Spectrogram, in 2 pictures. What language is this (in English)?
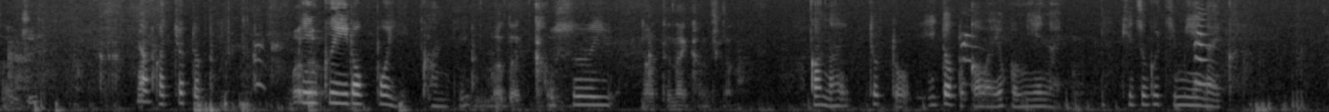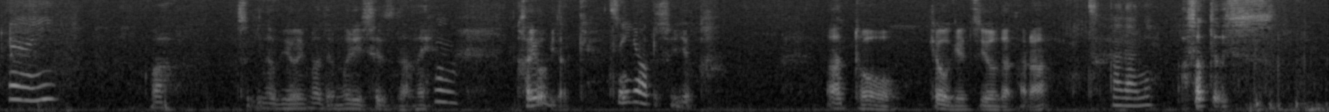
Japanese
